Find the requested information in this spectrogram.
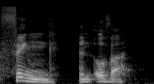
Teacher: we ReDiscover some features we last heard in London for example th fronting in words like fing and other · th fronting in words like thing and other.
